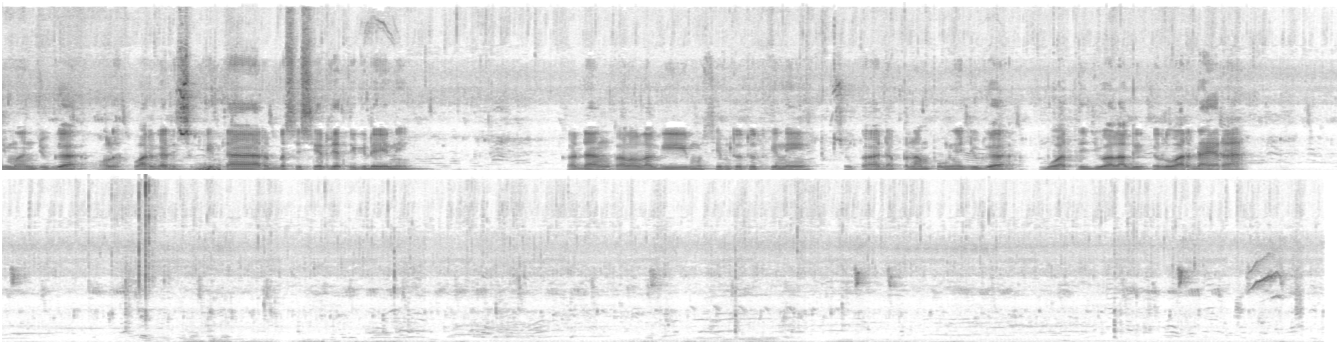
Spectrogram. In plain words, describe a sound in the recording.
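People wade and splash through shallow water.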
